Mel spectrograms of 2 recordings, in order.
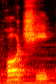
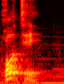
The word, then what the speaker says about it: Pote: Pot. Yeah. So pote, like that. Pot. Yeah. Pot. Pote, not Pochi. Like the English word pot.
